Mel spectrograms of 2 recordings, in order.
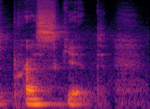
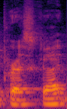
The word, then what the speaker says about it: Prescott: this is not prescott think of it like biscuit it is press skit do not say prescott you will be corrected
